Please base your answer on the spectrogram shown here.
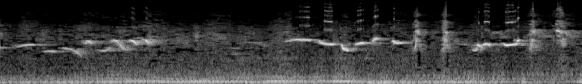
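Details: White-rumped shama song used as tutor material: varied looping whistled phrases rising and falling, interspersed with sharp high clicks, with a low background hum throughout.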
